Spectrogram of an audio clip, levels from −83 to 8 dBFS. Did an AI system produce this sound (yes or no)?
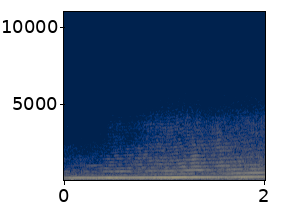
no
